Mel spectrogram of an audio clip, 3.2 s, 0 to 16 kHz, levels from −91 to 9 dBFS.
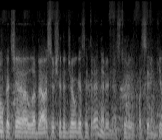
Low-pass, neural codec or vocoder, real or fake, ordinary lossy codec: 14.4 kHz; vocoder, 44.1 kHz, 128 mel bands, Pupu-Vocoder; fake; Opus, 16 kbps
